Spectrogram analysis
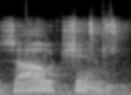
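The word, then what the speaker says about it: Zauchin: boston is norm zakin i'll spell it z-a-u-c-h-i-n zhao chin he batted two 264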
